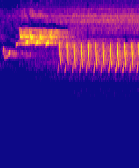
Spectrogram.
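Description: A bright bird chirp sound effect, a Twitter bird sound: a short whistled rising note followed by a rapid, evenly pulsed series of high tweets, clear and loud with no talking.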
